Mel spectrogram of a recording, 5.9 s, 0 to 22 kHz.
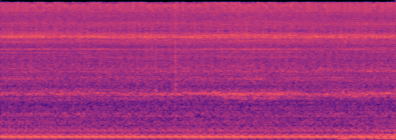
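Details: Engine-swapped Camaro with a 6.0 V8 at its first start after the swap, with the tune still being sorted: a lumpy, uneven low rumble with a stumbling beat around four per second, popping and banging.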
